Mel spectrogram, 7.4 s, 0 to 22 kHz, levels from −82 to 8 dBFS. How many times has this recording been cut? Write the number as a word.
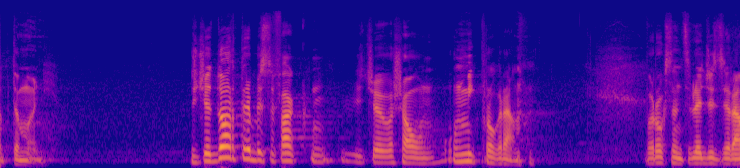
one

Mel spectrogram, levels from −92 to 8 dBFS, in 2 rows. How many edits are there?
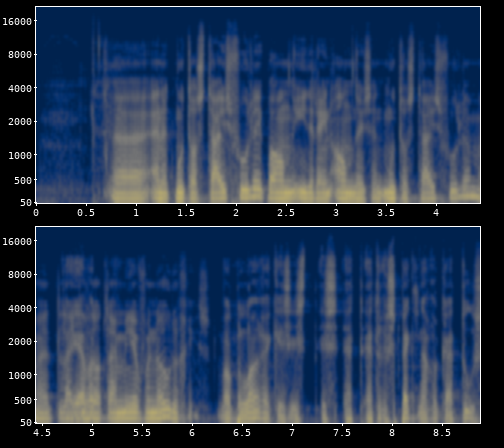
zero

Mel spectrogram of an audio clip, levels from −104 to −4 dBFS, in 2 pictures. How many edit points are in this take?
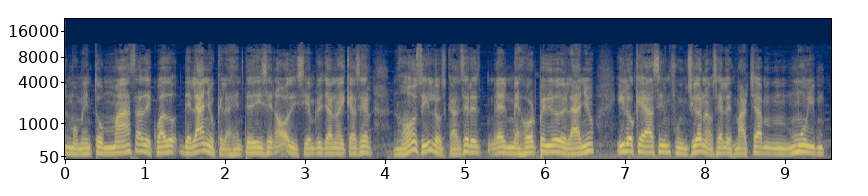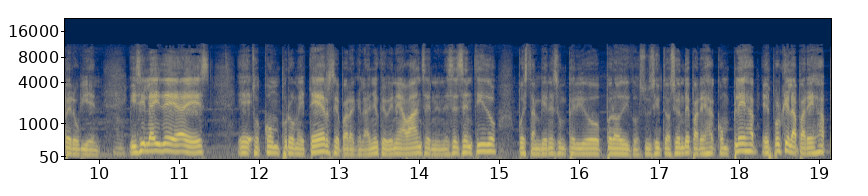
three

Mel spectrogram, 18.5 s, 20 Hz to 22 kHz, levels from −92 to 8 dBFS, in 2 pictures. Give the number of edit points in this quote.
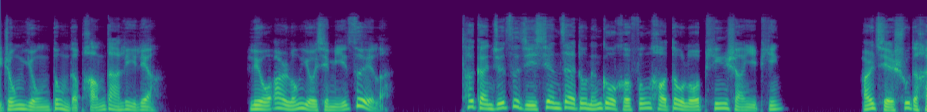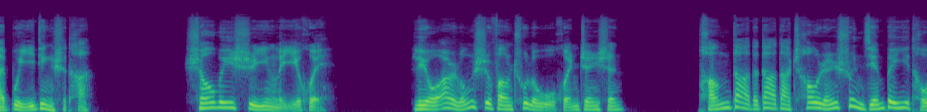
zero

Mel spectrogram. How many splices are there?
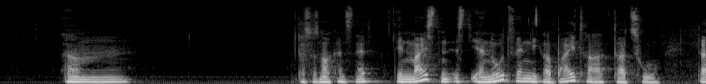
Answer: one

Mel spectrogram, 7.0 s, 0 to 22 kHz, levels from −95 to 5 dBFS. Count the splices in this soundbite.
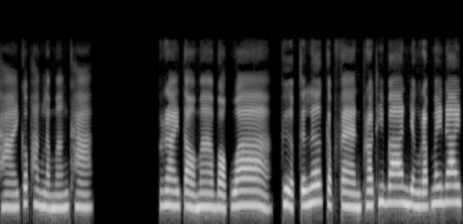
one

